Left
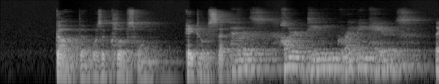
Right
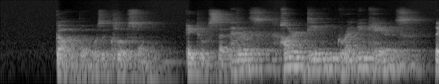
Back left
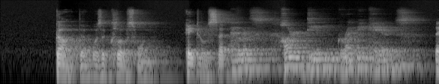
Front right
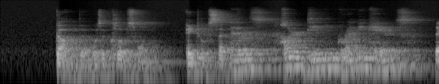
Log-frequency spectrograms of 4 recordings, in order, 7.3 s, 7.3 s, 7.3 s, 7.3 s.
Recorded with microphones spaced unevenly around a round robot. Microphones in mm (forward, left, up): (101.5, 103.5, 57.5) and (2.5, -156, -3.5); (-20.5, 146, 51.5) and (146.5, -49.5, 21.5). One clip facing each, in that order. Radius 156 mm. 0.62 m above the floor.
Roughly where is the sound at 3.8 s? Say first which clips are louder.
Right 2 dB, back left 1 dB; behind right.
